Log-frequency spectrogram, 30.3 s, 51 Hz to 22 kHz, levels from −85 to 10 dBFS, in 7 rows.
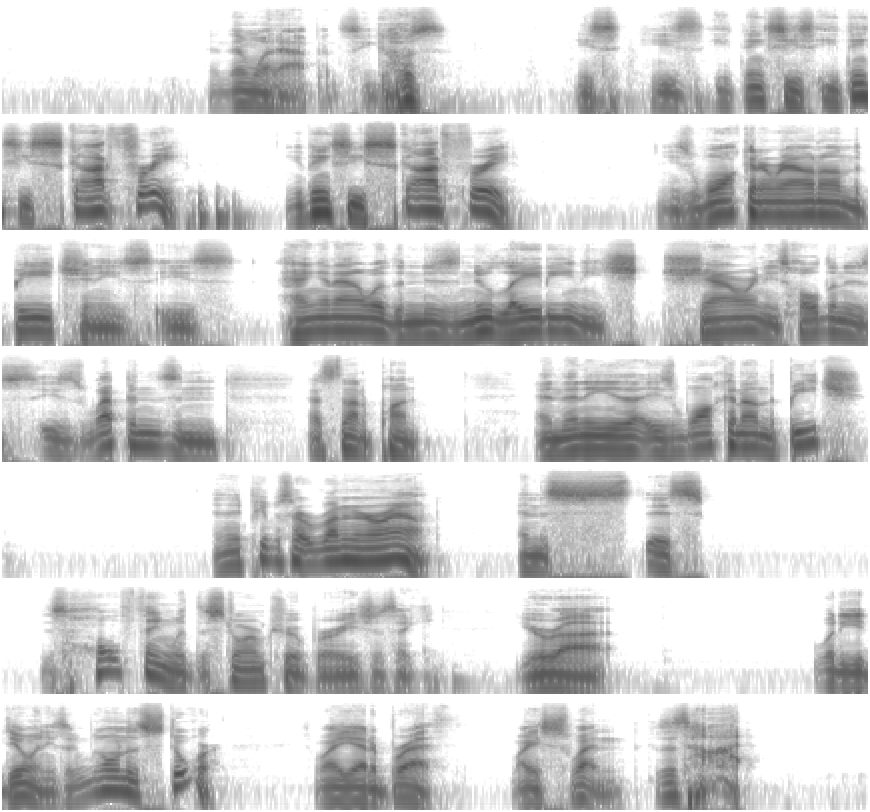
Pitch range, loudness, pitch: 85-120 Hz, -29 LUFS, 100 Hz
